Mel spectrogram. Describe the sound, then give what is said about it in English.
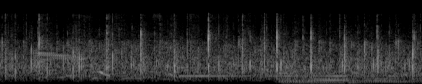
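A church audience clapping their hands: scattered, fairly faint claps in an uneven, steady patter across the whole stretch. “Clap your hands.”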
